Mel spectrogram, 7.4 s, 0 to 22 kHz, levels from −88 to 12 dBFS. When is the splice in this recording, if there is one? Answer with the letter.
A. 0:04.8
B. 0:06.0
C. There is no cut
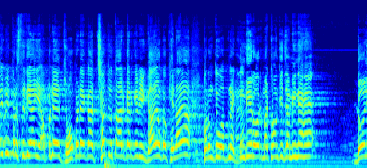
A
